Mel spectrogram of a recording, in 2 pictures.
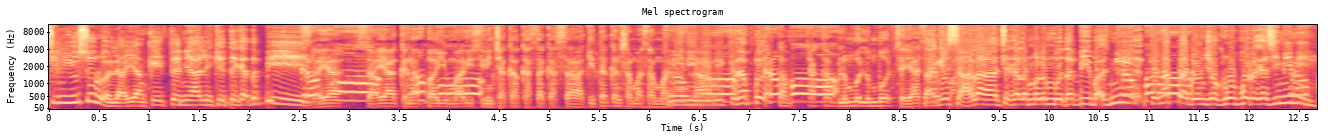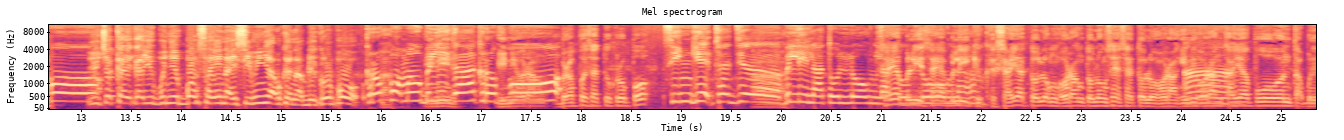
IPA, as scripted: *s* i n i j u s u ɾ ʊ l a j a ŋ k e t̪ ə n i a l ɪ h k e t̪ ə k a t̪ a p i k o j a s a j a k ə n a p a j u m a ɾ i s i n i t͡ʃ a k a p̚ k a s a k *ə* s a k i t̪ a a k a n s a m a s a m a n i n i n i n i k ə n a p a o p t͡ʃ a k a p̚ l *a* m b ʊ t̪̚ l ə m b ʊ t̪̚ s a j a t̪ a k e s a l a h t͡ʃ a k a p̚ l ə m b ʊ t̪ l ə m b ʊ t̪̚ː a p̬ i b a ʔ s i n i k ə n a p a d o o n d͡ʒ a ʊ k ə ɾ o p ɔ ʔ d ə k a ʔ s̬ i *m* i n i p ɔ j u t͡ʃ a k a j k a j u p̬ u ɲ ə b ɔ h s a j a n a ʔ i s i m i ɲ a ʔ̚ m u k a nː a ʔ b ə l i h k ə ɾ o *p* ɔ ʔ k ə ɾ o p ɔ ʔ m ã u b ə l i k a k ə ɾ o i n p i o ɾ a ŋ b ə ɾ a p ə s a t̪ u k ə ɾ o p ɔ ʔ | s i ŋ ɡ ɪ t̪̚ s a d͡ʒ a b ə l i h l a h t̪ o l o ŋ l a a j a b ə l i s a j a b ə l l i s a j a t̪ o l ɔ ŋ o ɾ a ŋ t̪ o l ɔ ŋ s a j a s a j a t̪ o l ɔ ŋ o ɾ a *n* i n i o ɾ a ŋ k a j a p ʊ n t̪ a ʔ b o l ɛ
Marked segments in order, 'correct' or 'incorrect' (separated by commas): correct, incorrect, incorrect, incorrect, correct, incorrect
